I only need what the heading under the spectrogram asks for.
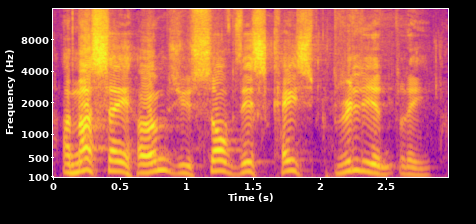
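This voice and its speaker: An actor playing a genial old-school gentleman doctor in a radio play, hearty, exclamatory and old-fashioned. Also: high-pitched, takes it slowly. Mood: hearty, admiring.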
